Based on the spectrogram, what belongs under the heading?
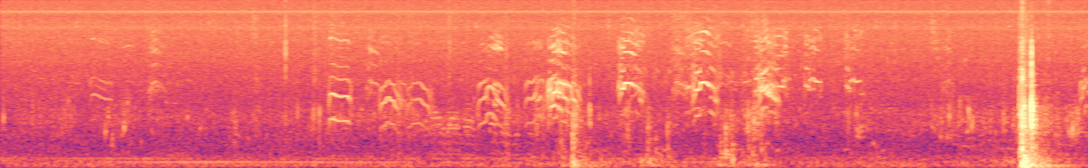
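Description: Birds calling in a flurry of short, bending cries through the middle of the stretch, over a faint low background rumble. About ten seconds in, a single sudden loud thump cuts across everything.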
